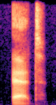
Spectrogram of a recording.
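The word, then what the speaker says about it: את: It's pronounced "et".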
